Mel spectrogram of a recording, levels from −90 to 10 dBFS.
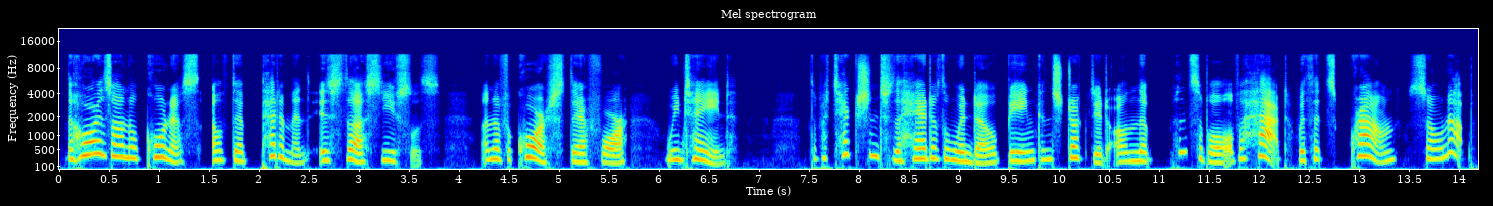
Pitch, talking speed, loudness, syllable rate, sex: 250 Hz, 150 wpm, -22 LUFS, 4.9 syllables/s, female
